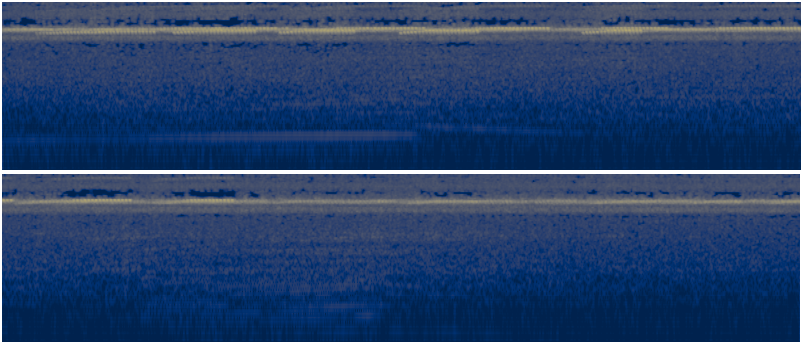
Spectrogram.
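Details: Steady high insect trilling, shrill and unbroken, with slight dips in loudness midway and a faint low hum early on.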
